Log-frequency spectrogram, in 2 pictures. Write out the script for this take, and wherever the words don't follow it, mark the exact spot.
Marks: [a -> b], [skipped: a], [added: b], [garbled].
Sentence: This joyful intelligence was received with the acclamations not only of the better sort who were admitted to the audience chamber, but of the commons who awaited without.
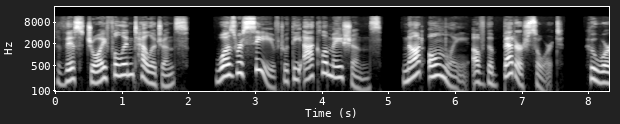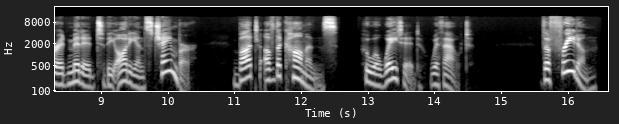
This joyful intelligence was received with the acclamations not only of the better sort who were admitted to the audience chamber, but of the commons who awaited without. [added: The freedom]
